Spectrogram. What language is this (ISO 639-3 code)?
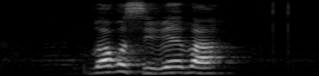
nso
